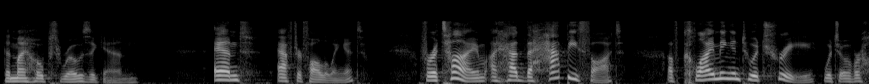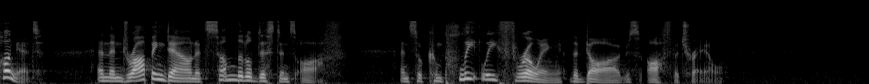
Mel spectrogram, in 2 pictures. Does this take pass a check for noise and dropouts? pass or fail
pass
